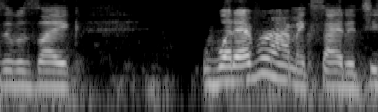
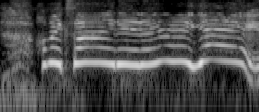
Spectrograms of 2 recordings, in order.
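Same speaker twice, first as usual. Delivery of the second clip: squealed very high and louder, slow and gushing; over-the-top excitement; 6 dB louder, slower than usual. Shown as a demonstration. Showing viewers what excitement is not, a mock gushing squeal. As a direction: play up giddy excitement like a cartoon. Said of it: "It's not that all the time".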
